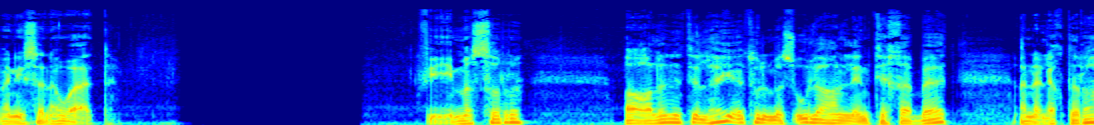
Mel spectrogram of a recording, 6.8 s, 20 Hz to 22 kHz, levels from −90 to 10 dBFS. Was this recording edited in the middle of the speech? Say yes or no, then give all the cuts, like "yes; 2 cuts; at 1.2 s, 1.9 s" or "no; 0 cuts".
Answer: no; 0 cuts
